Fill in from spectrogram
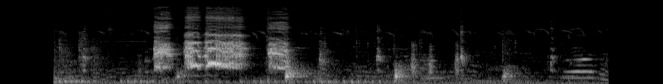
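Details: Chicken crowing, chosen for its fine sound: a hoarse, strident crow rises above steady low background rumble, followed by softer clucking notes.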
